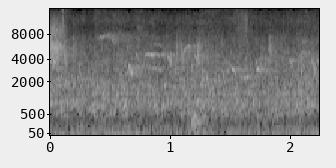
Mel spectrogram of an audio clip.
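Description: A soft, steady babble of stream water flowing continuously, fairly quiet and even throughout, with no voices.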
